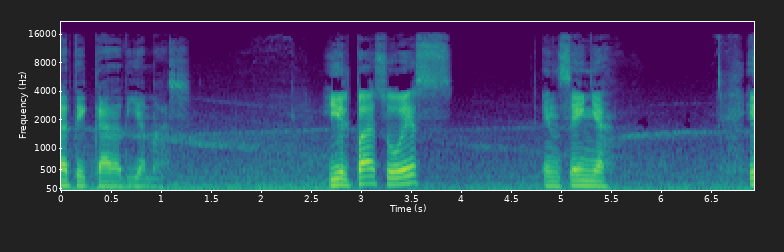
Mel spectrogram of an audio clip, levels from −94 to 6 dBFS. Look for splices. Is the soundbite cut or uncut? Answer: cut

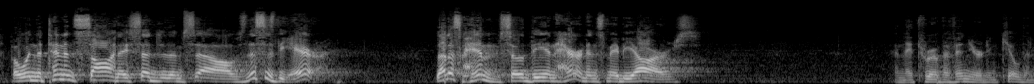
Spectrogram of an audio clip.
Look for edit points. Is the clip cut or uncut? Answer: cut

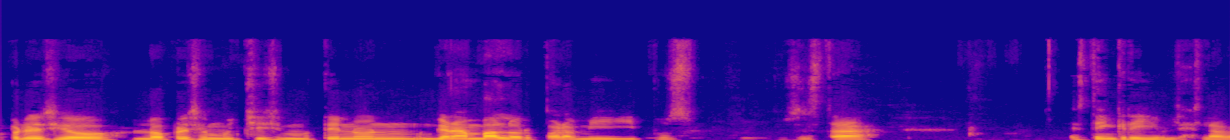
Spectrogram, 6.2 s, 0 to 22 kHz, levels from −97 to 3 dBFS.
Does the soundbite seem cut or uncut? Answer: uncut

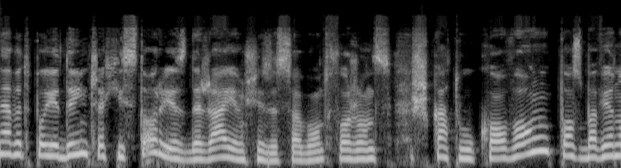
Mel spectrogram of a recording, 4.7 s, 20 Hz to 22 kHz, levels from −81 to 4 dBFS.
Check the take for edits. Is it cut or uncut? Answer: uncut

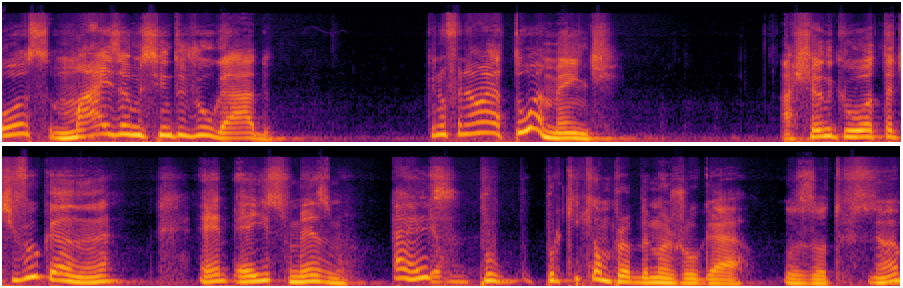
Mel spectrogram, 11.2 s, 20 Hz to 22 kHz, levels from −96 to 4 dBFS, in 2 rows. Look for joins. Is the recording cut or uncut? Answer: uncut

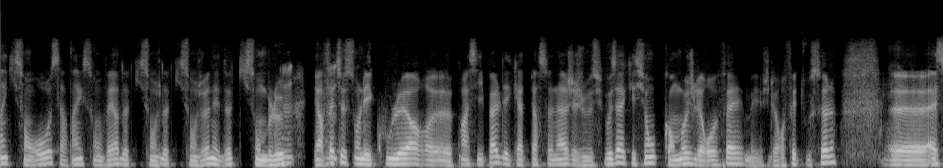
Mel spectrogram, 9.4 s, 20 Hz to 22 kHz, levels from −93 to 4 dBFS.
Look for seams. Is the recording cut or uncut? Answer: cut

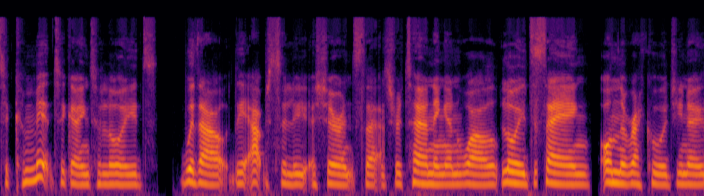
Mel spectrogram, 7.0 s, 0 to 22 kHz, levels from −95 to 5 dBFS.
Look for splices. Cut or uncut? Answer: cut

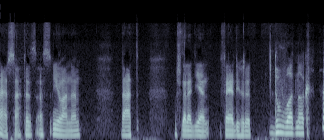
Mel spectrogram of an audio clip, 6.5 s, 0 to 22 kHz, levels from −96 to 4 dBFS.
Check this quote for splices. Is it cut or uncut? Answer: cut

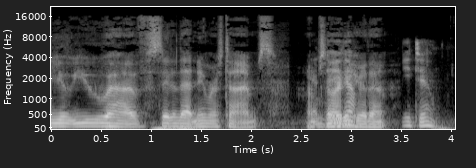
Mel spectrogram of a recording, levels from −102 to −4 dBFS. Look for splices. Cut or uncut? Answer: uncut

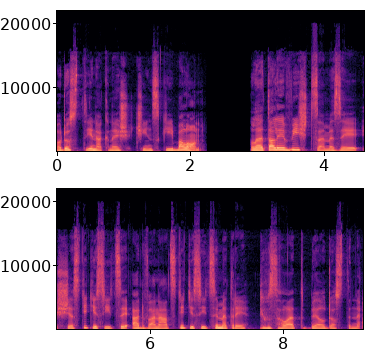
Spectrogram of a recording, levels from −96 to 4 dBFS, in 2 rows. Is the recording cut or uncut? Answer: cut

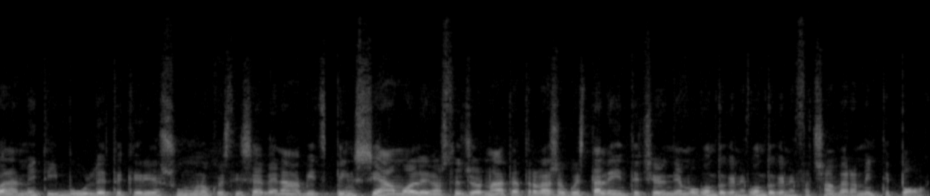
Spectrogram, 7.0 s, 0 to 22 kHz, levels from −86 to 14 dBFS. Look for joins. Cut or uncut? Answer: cut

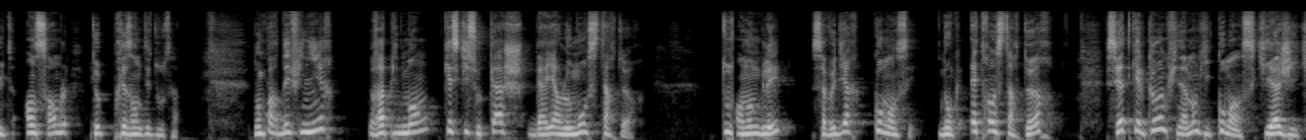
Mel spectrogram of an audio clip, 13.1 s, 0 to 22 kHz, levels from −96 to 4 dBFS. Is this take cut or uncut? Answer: cut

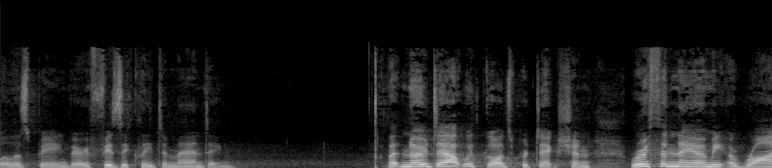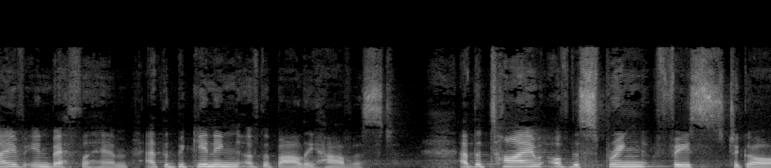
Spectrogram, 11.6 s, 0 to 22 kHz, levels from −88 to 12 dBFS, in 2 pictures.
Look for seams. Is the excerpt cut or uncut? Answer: cut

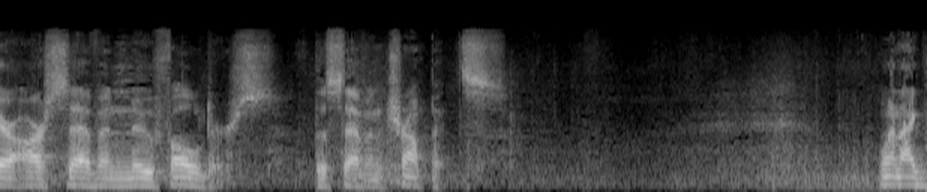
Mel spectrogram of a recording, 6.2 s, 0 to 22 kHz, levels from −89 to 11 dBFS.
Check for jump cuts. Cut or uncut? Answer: cut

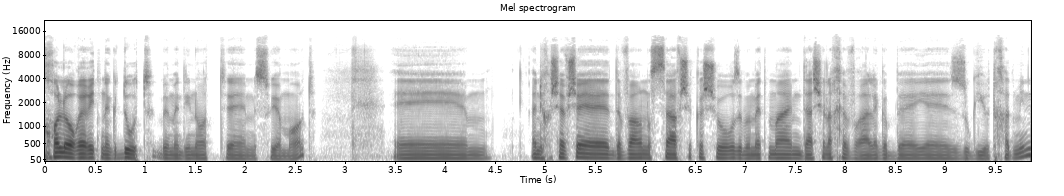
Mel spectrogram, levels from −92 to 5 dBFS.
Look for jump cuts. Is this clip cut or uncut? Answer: uncut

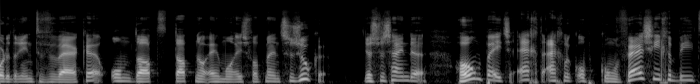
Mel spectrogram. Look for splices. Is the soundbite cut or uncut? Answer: uncut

